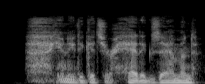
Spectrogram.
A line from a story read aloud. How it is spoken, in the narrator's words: I muttered to myself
